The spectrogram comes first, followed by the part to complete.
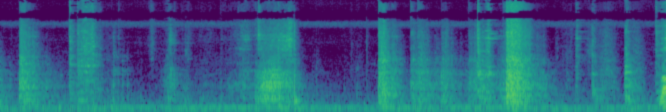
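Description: A metal spatula scraping and clattering on a steel griddle top as pizzas are slid across it, in several separate scrapes. The longest comes about four seconds in and the loudest just before eight seconds.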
